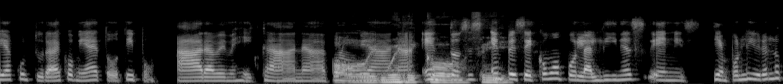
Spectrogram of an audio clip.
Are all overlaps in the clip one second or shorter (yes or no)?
no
